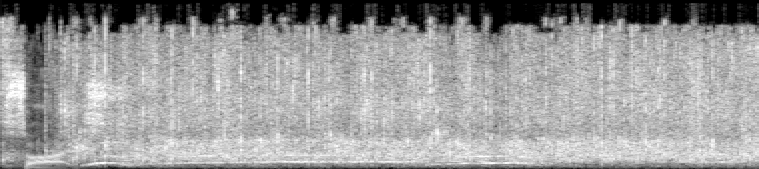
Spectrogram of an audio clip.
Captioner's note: audience applauding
